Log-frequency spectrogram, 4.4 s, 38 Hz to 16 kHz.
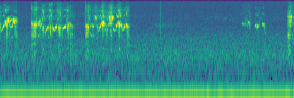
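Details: Black storks feeding at a nest in Estonia, 19 May 2019: three quick bursts of high, buzzy, warbling calls in the first two seconds, then near quiet with a faint late call.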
